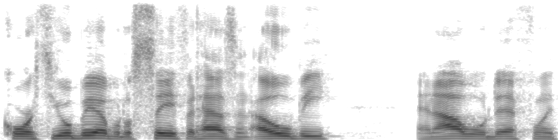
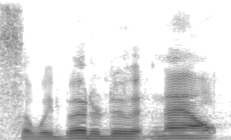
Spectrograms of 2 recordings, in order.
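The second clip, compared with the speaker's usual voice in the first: normal talking voice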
